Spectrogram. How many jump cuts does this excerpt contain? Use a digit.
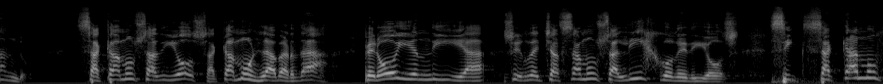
2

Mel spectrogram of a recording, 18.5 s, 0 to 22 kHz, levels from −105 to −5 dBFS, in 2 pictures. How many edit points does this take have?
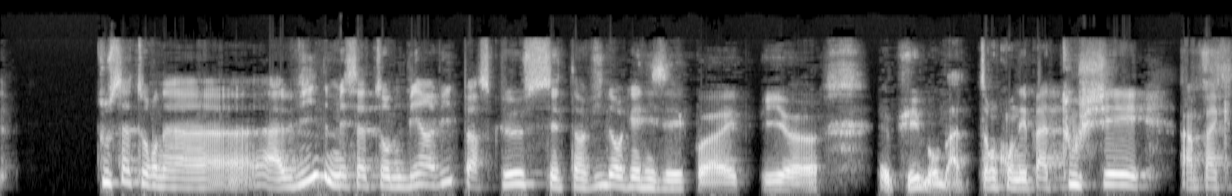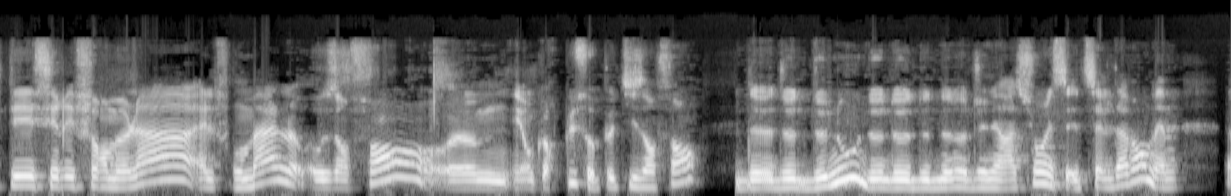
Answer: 2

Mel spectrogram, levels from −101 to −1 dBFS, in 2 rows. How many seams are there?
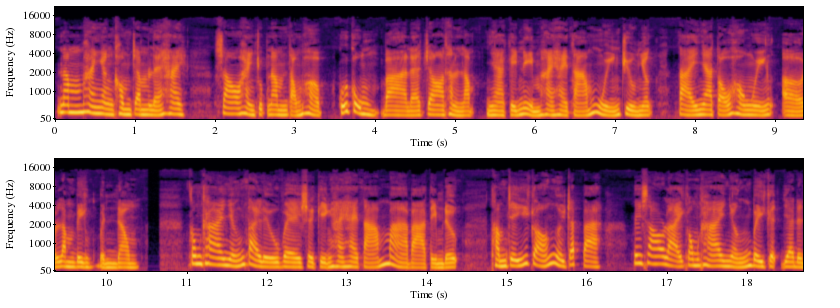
2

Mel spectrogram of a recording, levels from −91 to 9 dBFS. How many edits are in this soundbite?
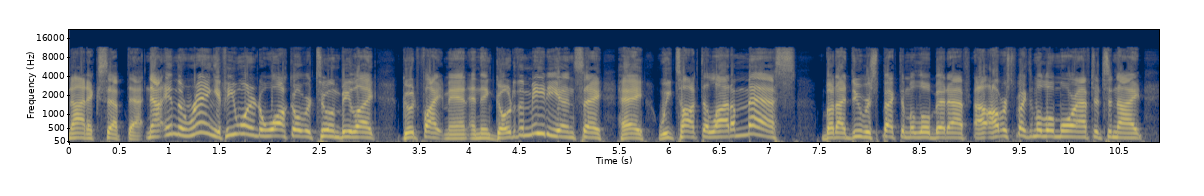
0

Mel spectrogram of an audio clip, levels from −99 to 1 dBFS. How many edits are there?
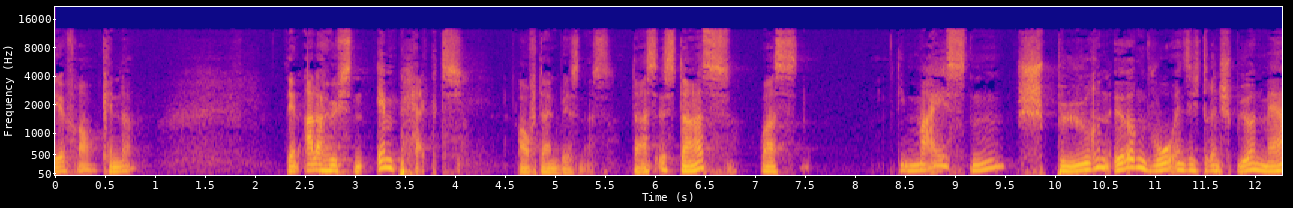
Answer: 0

